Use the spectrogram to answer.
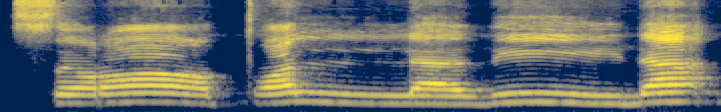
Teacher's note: ذال کو نرم پڑھیے گا، زبان کی نوک ثناء علیہ کا کنارہ، ذال کا مخرج · صاد اور طا موٹا، را کو بھی موٹا پڑھیں گے، حالانکہ را حروف مستعلیہ میں نہیں ہے.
